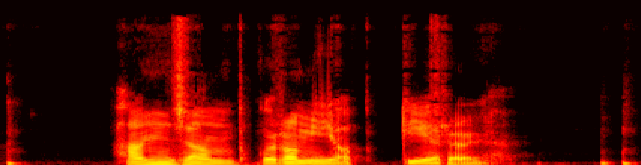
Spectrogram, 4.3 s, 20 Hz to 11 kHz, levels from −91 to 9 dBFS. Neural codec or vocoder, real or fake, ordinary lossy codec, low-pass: codec, 32 kHz, 1.9 kbps, SNAC; fake; AAC, 48 kbps; 9.9 kHz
